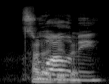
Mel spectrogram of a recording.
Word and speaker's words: Tuolumne: Tuolumne. – Tuolumne.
